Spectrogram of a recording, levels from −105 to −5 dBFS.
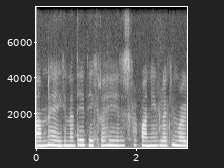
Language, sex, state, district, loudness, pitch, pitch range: Hindi, female, Chhattisgarh, Sukma, -14 LUFS, 235 Hz, 230-245 Hz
